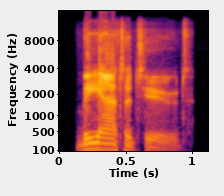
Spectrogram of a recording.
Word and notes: beatitude: British English

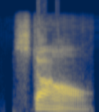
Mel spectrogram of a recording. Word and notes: STOL: American English

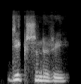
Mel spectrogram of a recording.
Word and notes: dictionary: Indian

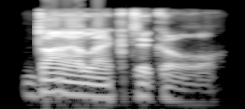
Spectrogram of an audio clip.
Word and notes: dialectical: British English

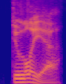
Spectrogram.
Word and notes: dulia: American English

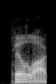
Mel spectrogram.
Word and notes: pilau: American English

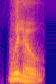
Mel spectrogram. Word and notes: willow: Indian

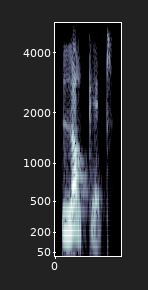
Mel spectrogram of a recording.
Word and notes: locket: Indian

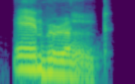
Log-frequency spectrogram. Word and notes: emerald: Indian

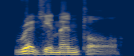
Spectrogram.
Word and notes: Regimental: British English

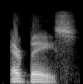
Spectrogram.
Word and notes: airbase: American English

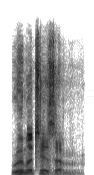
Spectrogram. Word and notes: rheumatism: British English

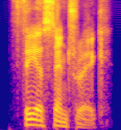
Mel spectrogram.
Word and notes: theocentric: British English

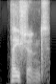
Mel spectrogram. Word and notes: patient: British English

